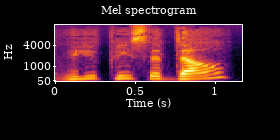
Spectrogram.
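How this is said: It is said in a soft, gentle tone. The speaker calls it right. "आराम से बोलना"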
